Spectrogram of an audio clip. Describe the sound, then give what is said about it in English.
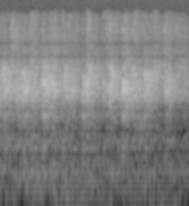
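A church audience claps during a sermon in a dense, steady wash of many hands, sustained at an even level for a few seconds with no voices over it. “Amen. We'll take some claps.”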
